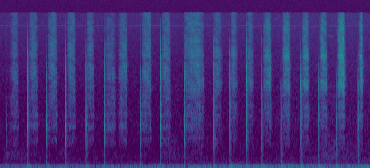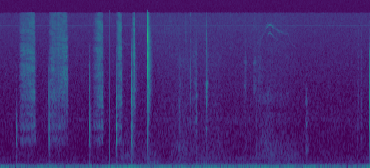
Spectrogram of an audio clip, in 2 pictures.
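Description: A white chalk stick is scratched and rubbed back and forth on a large flat blackboard while shading a letter, making quick, uneven, bright scratchy strokes over a low steady hum. The dense strokes stop at about ten seconds with one sharp tick, followed by a few sparse light taps and scrapes.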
